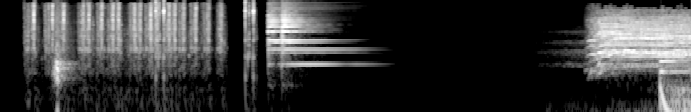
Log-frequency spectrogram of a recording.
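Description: Intro sound effects: a rapid run of sharp clicks, a single click, then one bell ding that rings out and fades over about a second and a half, like a subscribe-button notification bell. After a short silence, music fades in near the end.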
